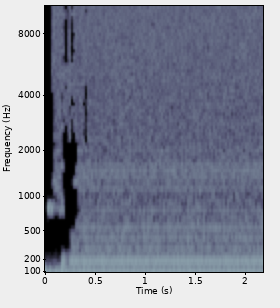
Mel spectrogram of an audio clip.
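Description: Steady electrical mains hum with an even hiss underneath.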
